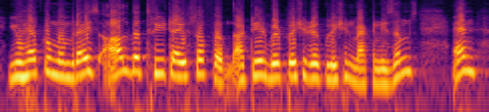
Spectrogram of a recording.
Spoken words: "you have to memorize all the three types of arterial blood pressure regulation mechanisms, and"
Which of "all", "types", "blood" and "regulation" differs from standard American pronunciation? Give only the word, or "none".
blood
